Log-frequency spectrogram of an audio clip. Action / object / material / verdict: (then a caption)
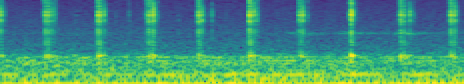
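tap / wooden tabletop / wood / none. Long pink nails tap slowly on a flat, solid dark wood-grain tabletop. Each tap is a short, dry click with almost no ring, repeating at a steady pace of about two per second over a low background hum.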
